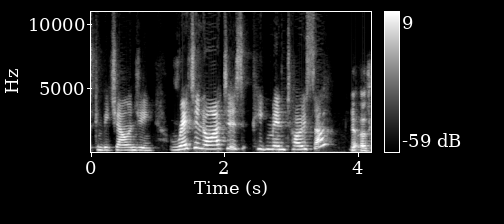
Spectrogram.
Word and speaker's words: retinitis pigmentosa: say this right this I'm a Tasmanian so pronouncing anything with more than three letters can be challenging retinitis pigmentosa that's correct look at me I've been practicing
